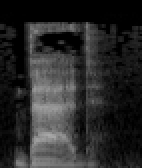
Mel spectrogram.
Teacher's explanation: in the first example bad it's the a sound that's been elongated and that's denoted by this vector here which has the a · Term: the long vowel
